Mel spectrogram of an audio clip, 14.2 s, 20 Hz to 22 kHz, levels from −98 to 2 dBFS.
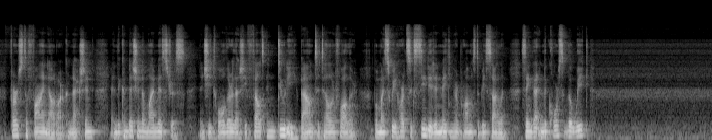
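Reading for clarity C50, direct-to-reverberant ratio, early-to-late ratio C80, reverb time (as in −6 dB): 16.5 dB, 8.5 dB, 20.0 dB, 0.55 s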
